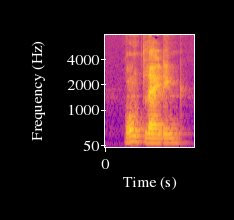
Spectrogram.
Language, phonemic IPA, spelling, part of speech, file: Dutch, /ˈrɔntlɛidɪŋ/, rondleiding, noun, Nl-rondleiding.ogg
- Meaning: guided tour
